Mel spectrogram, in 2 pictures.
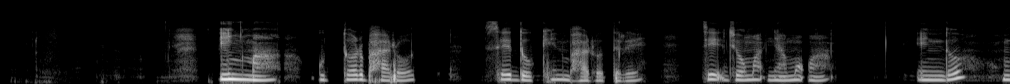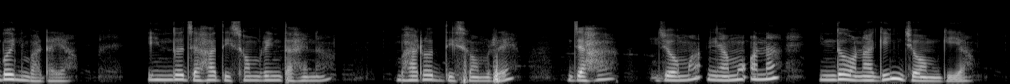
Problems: background sounds at intervals, background conversations at intervals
